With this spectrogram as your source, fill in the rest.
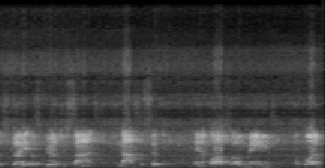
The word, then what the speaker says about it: Gnosticism: G-N-O-S-I-S, I believe that's how it's spelled, Gnosticism. And that is the knowledge or the study of spiritual sciences. And when you hear the word Gnosticism, you think of nostril.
